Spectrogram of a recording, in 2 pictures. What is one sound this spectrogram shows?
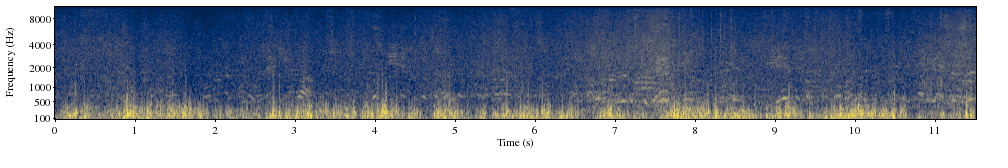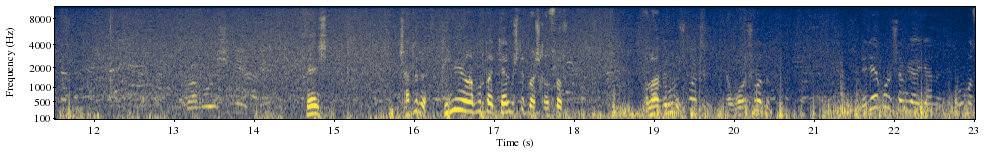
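A crowd of men chatters outdoors.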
